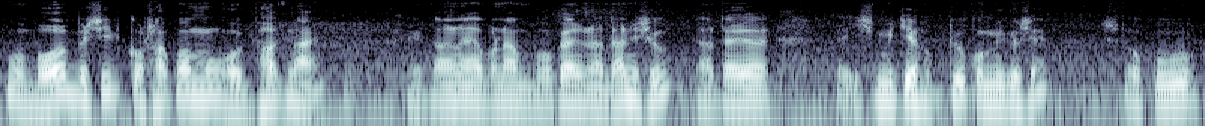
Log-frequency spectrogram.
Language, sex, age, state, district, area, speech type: Assamese, male, 60+, Assam, Dhemaji, rural, spontaneous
